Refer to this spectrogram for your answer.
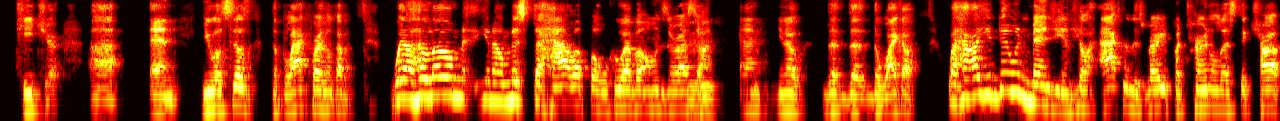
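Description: Talking fairly quickly in a New York accent, a man with a fairly high pitch moves through very wide pitch swings. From Queens, New York City. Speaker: poet and writer. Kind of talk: casual chat.

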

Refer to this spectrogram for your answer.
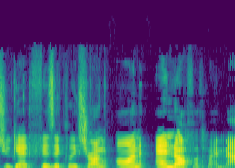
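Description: A woman in an American accent talks at a fairly quick pace with a medium-pitched, bright, sharp voice that sounds dry and close with no echo. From Woodstock, New York, US. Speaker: yoga teacher. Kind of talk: interview conversation.

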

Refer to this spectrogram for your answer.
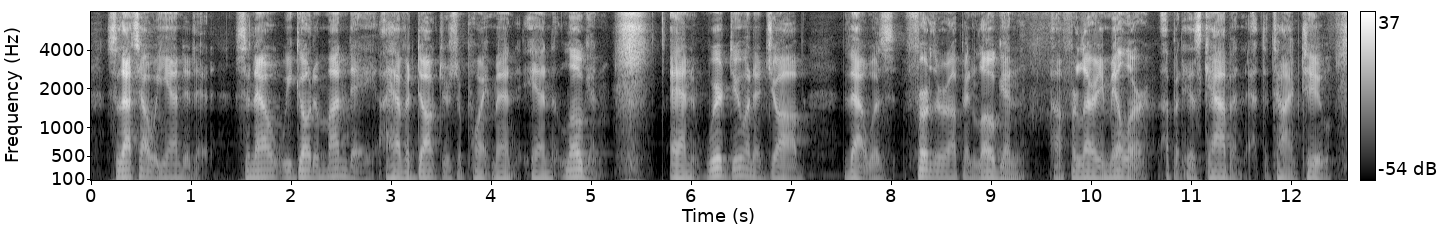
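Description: A bright, sharp voice with vocal fry and an American accent, at a moderate pace with fairly even intonation. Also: man. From Utah. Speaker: father of the hosts. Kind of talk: casual chat.

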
